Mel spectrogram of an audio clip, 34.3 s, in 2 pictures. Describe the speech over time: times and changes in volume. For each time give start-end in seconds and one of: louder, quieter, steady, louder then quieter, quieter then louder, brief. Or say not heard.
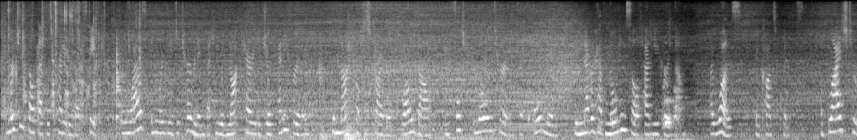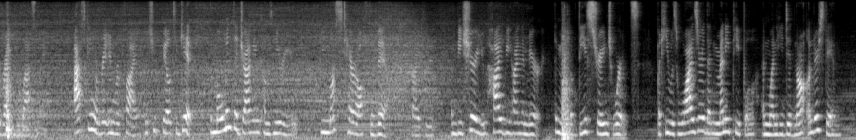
0.0-34.0 steady.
